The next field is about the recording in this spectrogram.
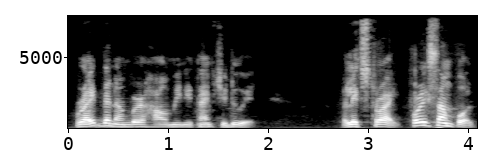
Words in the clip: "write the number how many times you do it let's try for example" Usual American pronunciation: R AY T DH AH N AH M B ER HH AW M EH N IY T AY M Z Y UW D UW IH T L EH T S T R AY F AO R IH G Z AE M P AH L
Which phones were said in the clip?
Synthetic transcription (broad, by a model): R AY T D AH N AH M B ER HH AW M EH N IY T AY M S Y UW D UW IH T L EH T S T R AY F AO R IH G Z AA M P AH L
